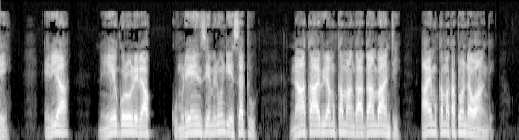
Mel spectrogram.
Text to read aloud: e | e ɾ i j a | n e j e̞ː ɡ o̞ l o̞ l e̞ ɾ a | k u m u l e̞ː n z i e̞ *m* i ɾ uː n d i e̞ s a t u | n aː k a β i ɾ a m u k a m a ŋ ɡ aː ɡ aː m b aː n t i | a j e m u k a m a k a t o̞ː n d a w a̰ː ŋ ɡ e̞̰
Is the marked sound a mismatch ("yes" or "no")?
no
